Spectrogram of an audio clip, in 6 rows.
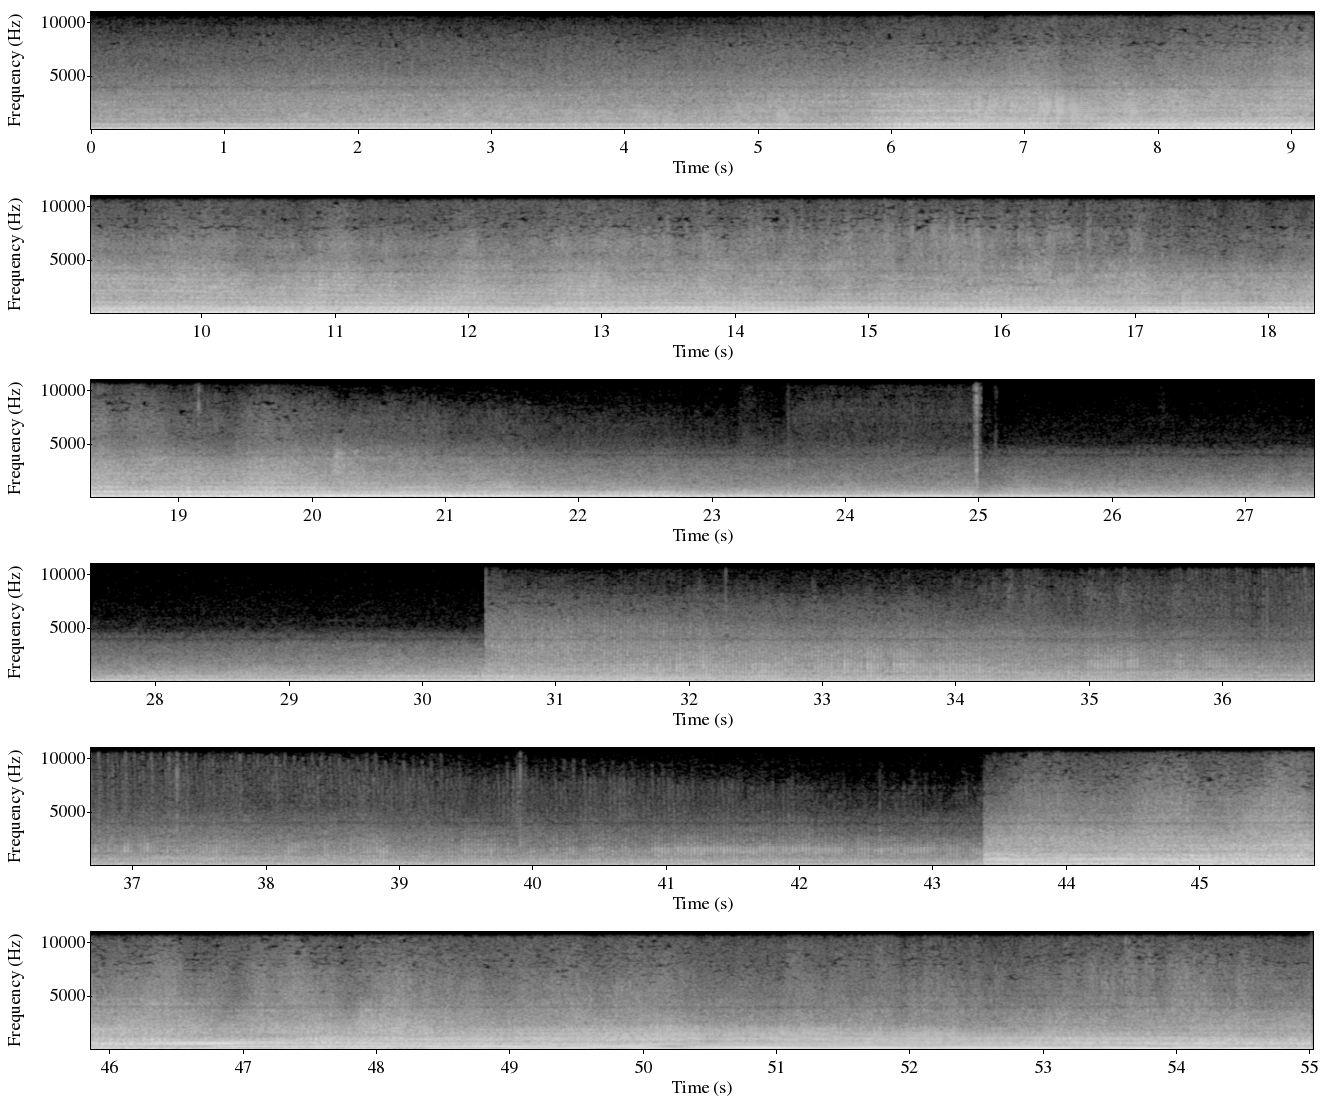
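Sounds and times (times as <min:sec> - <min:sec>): propeller airplane engine droning: 0:00.0 - 0:55.0.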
